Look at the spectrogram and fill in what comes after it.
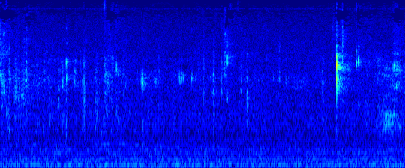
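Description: A person chewing fried food with soft wet clicks and small crunches, with one sharper click about four and a half seconds in, over a low steady hum.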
